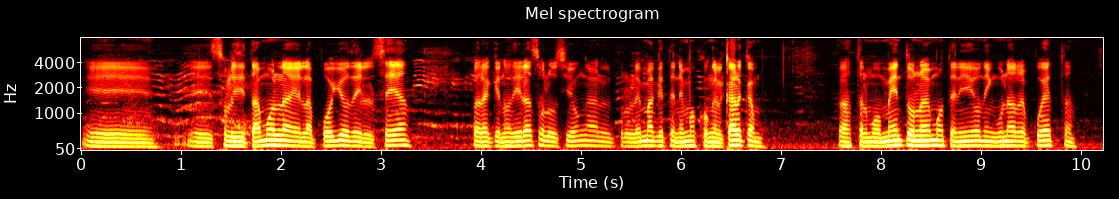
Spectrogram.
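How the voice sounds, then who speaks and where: Crowd noise fills the background. A man speaks in a monotone, flat intonation. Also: moderate pace. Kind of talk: interview answer. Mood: complaining, earnest. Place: street. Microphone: handheld.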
